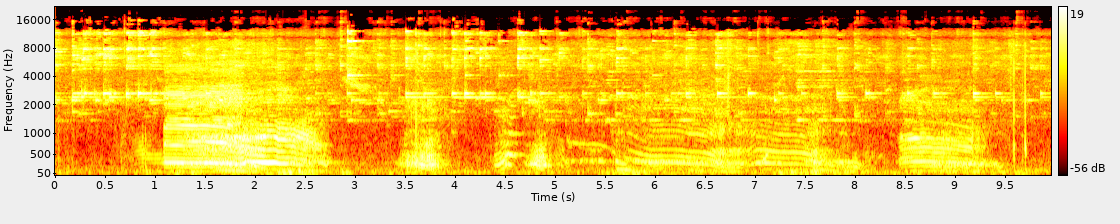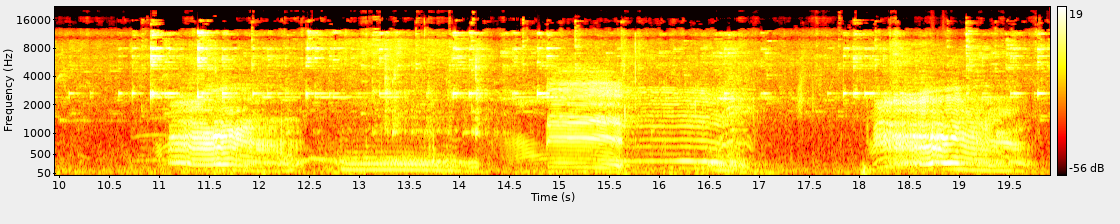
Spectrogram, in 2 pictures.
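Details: Farm cow mooing while eating banana leaves: a rapid series of loud, wavering moos, some long and some short, rising and falling in pitch with brief pauses and faint clinking between calls.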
